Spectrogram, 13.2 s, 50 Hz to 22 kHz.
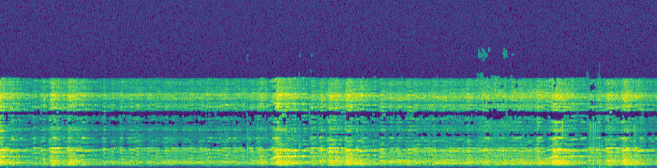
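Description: A Christmas music track playing from the 2021 Occasions light-show Christmas tree's small built-in speaker. It sounds thin and tinny, with almost no bass.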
